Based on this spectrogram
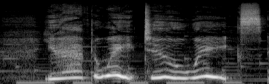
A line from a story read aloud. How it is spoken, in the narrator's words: just started yelling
